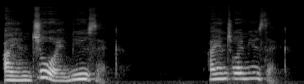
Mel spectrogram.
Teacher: content word in a sentence I enjoy music I enjoy music when we have two or more syllables to work with as in music our voice can step down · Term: focus word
